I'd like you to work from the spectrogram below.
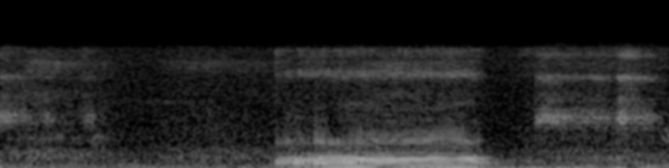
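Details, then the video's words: Sleeping dog snoring: a single long, rough, low snore lasting about a second and a half, set between quieter stretches of breathing. "Snoring Dog"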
